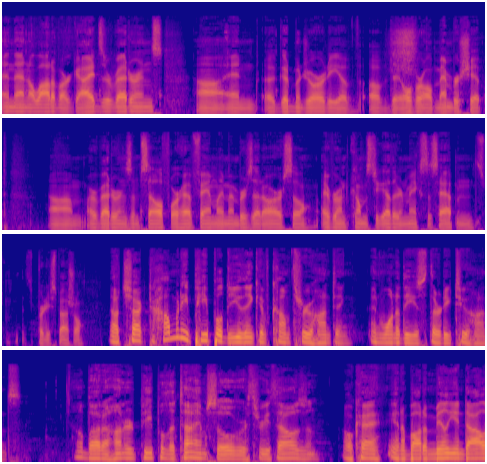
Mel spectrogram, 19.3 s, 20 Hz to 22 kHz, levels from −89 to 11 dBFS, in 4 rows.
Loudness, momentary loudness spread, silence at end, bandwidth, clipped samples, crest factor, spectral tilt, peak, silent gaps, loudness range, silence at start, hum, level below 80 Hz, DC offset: -28 LUFS; 12 LU; 0 s; 13.5 kHz; under 0.1%; 20 dB; -5.5 dB/octave; -8 dBFS; none; 6 LU; 0 s; none; -54 dBFS; 0.2%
